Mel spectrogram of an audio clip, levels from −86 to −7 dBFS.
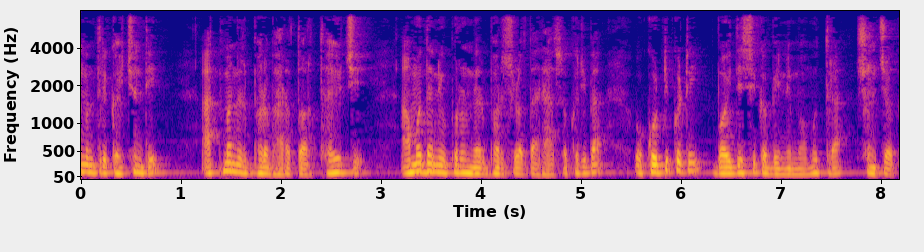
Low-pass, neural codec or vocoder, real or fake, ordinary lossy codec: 7.2 kHz; none; real; Opus, 64 kbps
